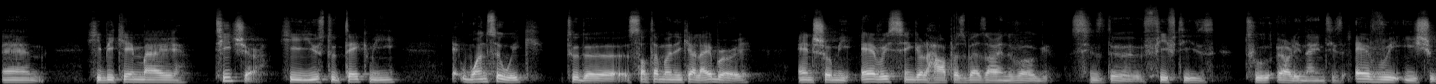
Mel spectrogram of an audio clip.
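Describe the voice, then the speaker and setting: On a very clean recording with a silent background, a man with a French accent talks at a fairly low pitch. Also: fairly even intonation, moderate pace. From Morocco and Central Africa, French-speaking. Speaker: fashion photographer. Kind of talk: interview. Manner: halting.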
